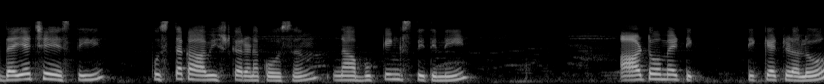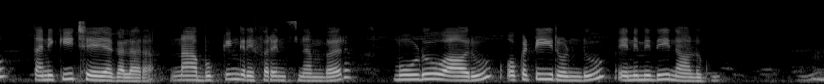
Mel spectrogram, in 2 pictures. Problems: background sounds at intervals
